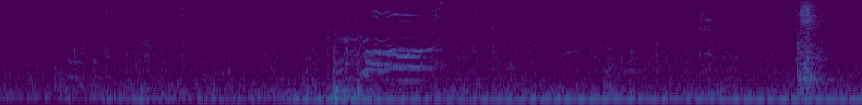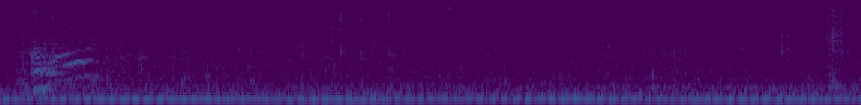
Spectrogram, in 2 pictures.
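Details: Baby kittens making cute noises: two short, high mewing calls with stacked bright harmonics, one near the start and a second a few seconds later, over a steady low electrical hum and quiet room noise.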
